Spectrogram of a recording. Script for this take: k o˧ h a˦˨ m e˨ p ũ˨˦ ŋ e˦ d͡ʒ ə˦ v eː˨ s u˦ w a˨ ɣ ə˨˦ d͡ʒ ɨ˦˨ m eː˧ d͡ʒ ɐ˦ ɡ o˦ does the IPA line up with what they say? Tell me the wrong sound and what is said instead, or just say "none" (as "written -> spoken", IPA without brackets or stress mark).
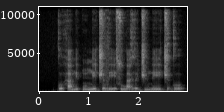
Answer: ɐ˦ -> ə˦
